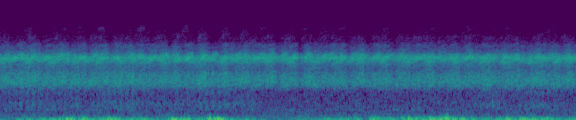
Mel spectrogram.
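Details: On a midsummer night, a steady frog chorus of rapid, pulsing trills, with low rumbling noise underneath.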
